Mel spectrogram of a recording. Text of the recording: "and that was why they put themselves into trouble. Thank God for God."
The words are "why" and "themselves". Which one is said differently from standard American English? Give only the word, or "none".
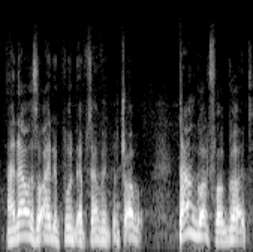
themselves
